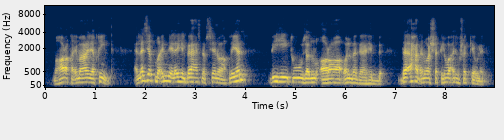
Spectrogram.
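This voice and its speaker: There is audible room echo as a man of medium pitch speaks at a fairly quick pace with lively intonation. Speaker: teacher. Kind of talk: lecture.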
